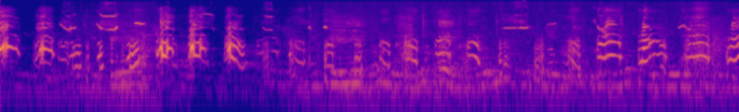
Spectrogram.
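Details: Puppy with dogs, high whimpering yips and whines in quick irregular bursts, some arching up and down in pitch, several overlapping voices, louder clustered calls early, then softer continuous whining.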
